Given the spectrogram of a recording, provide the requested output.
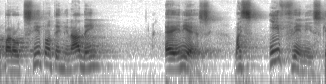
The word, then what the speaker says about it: hífenes: E aqui eu tenho hífenes. Tiago, hífenes é uma palavra acentuada? É paroxítona acentuada? Não. Veja só. Hífenes, a sílaba tônica é a antepenúltima.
